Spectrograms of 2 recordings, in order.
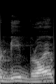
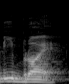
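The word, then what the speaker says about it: de Broglie: तो उसने ये बोला उसको डी ब्रॉय बोला जाता है। उसकी स्पेलिंग होती है डी डी ई ब्रोगली। लेकिन उसको प्रोनाउंस करते हैं डी ब्रॉय।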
